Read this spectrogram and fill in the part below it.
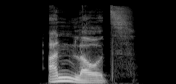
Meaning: genitive singular of Anlaut
- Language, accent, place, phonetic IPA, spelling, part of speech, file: German, Germany, Berlin, [ˈanˌlaʊ̯t͡s], Anlauts, noun, De-Anlauts.ogg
